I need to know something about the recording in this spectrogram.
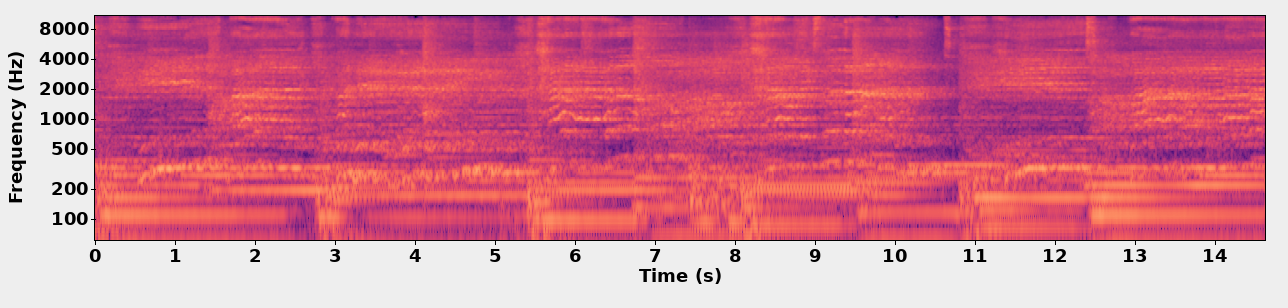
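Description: Gospel choir singing in full harmony with a live band accompanying, over held bass notes that change every couple of seconds.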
